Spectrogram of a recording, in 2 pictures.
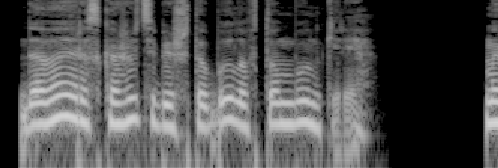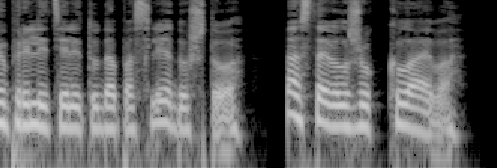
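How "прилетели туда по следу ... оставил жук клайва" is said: ordinary delivery, nothing marked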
